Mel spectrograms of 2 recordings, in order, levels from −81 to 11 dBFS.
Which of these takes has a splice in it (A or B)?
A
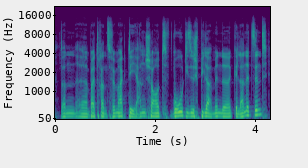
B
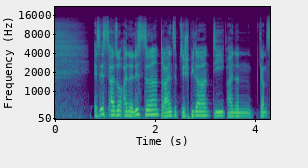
B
